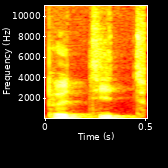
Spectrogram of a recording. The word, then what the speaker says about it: petite: رنګ کې ایښودل شوې کوچنۍ نجلۍ موږ د petite په پای کې E نه تلفظ کوو مګر موږ T petite petite voil وایو ځکه چې دا ښځینه کلمه ده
